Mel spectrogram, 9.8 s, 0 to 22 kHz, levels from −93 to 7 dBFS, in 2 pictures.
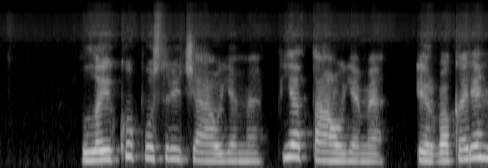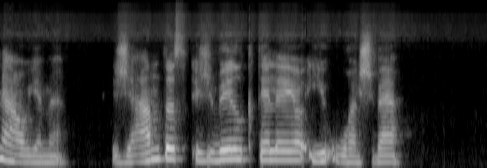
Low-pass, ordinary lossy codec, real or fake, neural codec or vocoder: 19.8 kHz; Opus, 16 kbps; fake; autoencoder, 48 kHz, 128 numbers a frame, DAC-VAE, trained on Japanese speech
